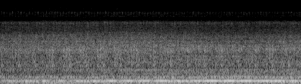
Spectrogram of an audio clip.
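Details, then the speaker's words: 1992 Jeep Wrangler 4.0L six-cylinder after replacing its cracked exhaust manifold: it starts right away into a deep, steady idle with an even low rumble and no ticking or puffing leaks; normal idle. "all right let's fire it up oh right away oh fantastic oh it's fantastic"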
